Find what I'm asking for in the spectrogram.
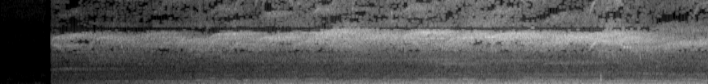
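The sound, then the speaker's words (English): Swifts returning to nest near the Western Wall fill the air with a steady, shrill, high-pitched screaming. It starts suddenly, grows slightly louder over the first seconds, and sits over a constant low background rumble. “Swifts returning to nest near the Western Wall.”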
